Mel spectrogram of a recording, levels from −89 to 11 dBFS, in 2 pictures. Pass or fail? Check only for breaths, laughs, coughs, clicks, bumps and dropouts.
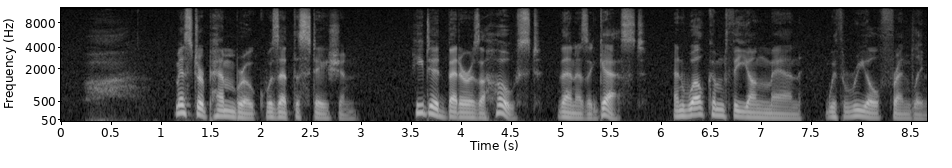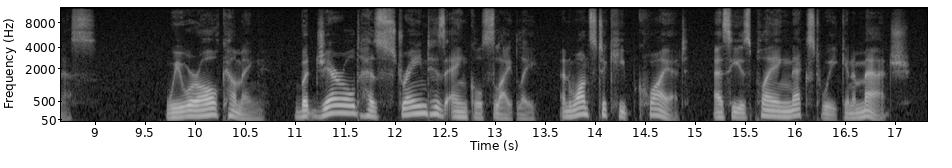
fail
